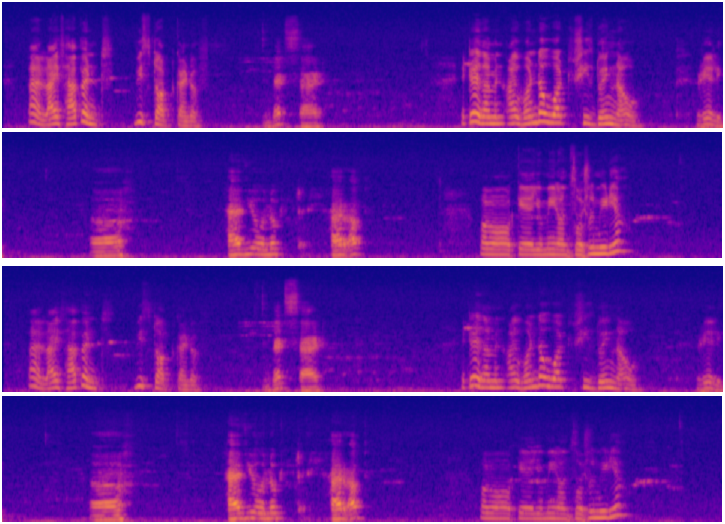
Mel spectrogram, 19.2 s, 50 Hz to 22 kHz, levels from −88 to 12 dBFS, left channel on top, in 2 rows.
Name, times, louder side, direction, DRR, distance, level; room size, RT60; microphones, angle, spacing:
voice 1, 0.3-1.4 1.8-2.7 6.1-8.5 9.3-9.6 16.0-18.0, left 4 dB, 55° left, 0.6 m, -26 dB
voice 2, 3.5-4.3 6.2-6.3 10.8-11.3 12.6-13.6 14.0-14.4, right 3 dB, 45° right, 1.7 m, -25 dB
7.1 x 6.8 x 2.6 m
head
